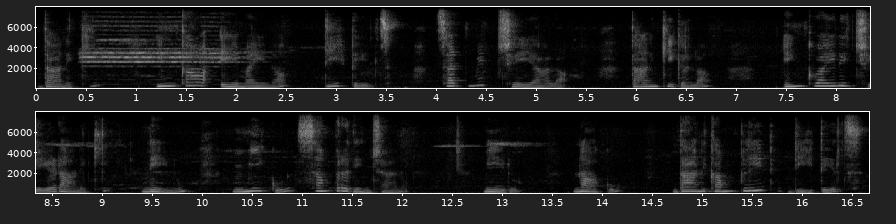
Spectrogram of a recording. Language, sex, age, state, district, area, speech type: Telugu, female, 45-60, Andhra Pradesh, N T Rama Rao, rural, spontaneous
